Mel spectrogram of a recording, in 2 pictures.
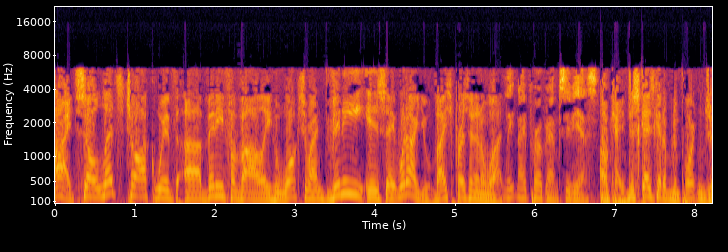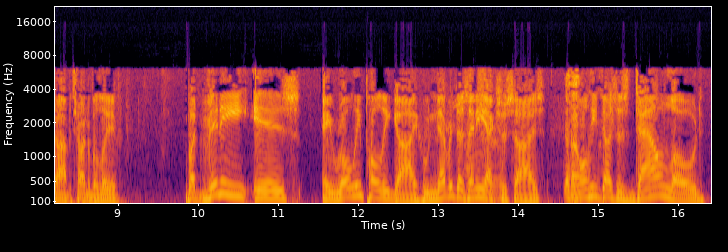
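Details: Adult male radio host; Normal fluent speech.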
